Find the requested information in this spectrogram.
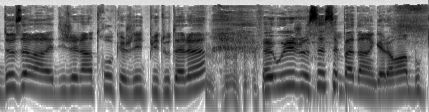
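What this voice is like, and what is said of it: Usual voice. Nothing is said of it.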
